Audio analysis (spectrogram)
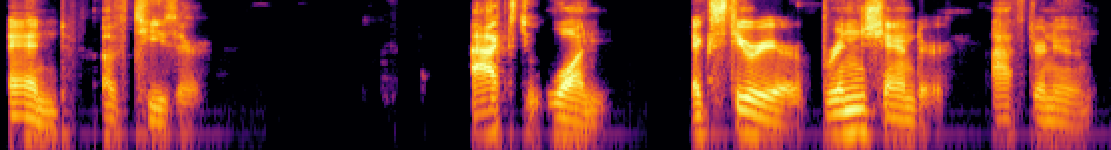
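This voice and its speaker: Man, script narrator, low voice, bright forceful tone, dry recording. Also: slow, dry recording. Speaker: narrator reading stage directions.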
